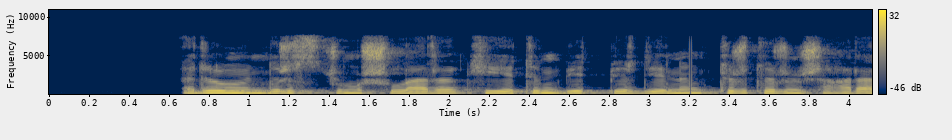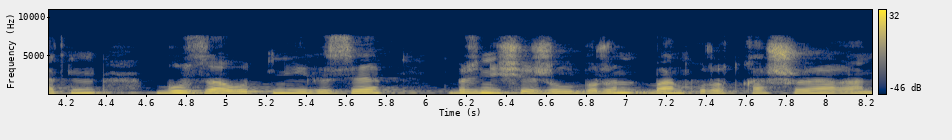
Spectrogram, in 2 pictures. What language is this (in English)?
Kazakh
